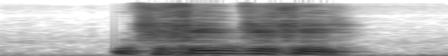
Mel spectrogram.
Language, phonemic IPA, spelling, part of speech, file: French, /ɡʁi.ɡʁi/, grigris, noun, LL-Q150 (fra)-grigris.wav
- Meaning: plural of grigri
